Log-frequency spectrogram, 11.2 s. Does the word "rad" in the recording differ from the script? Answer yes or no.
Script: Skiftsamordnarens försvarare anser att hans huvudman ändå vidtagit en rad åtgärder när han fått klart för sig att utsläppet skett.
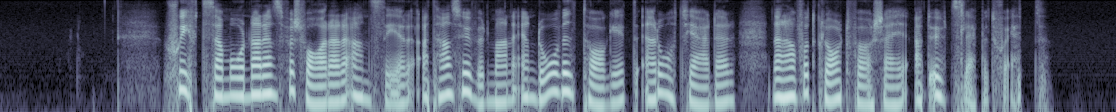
yes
